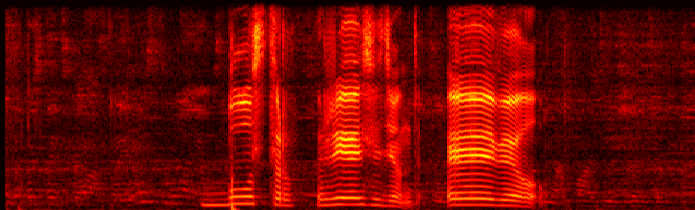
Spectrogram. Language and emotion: Russian, neutral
